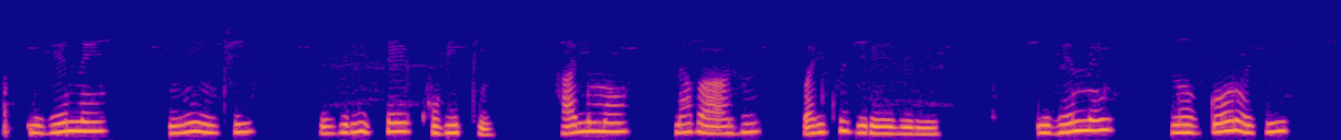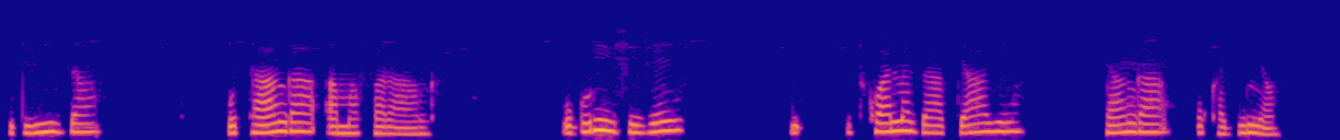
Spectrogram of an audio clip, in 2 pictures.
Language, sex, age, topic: Kinyarwanda, female, 50+, agriculture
